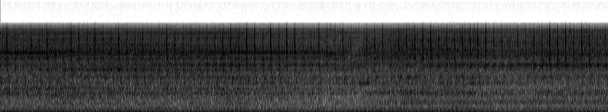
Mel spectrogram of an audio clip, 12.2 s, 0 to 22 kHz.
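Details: Nearly new Lincoln MKX, 7,000 miles, quiet idle: fast even ticking knock about three per second throughout, seemingly from the rear of the engine, present since new and worsening; dealer calls it normal, source undetermined.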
